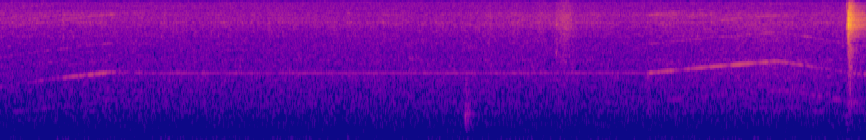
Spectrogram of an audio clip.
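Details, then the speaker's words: Dell XPS laptop slot-load CD-ROM drive just replaced, disc inserted: faint high whir rises, settles to a steady hum, climbs again as disc spins up; drive working normally after the swap. "Sounds like it's gonna work. Hey, alright. There it is. There's our CD pop-up."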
